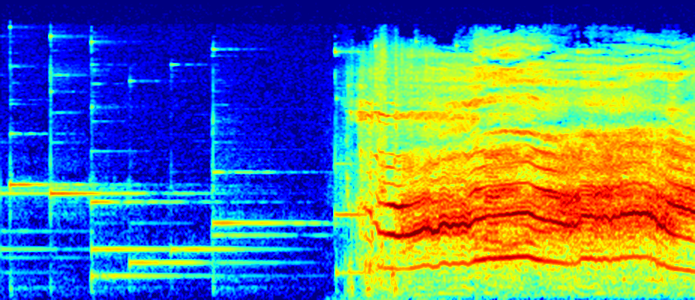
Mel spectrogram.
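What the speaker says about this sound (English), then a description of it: "I couldn't move, but I could hear his screams" Adage screams in the game Steam Prison, a loud, sustained, wavering cry that suddenly follows a few sparse chime notes and then holds steady to the end.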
